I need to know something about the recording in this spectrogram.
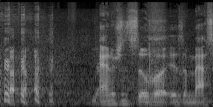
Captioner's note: laughter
